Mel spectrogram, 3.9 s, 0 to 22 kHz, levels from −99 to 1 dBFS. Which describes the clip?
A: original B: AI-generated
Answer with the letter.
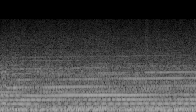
A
